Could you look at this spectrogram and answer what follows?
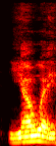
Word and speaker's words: Yahweh: the consonants y-h-w-h and the nearest pronunciation we're aware of is yahweh so where we find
